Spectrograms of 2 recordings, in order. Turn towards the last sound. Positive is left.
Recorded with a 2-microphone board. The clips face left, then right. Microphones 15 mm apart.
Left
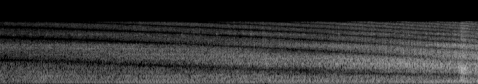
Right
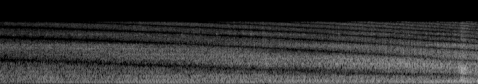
turn(degrees=30)  # may be behind; listen again after turning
